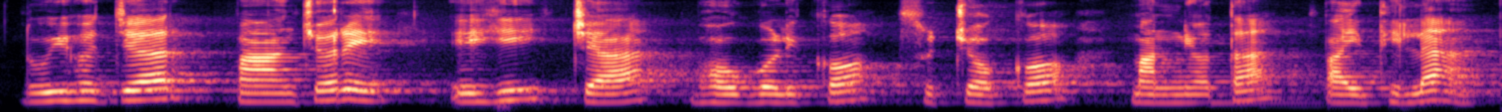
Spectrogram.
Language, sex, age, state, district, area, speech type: Odia, female, 18-30, Odisha, Khordha, rural, read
